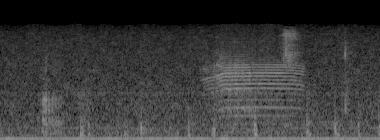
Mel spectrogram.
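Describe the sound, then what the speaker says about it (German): Sheep in Minecraft bleat a few times among other farm animals, the game bleats short and fairly quiet over a faint background. "Noch mehr Schafe und Schweine."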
